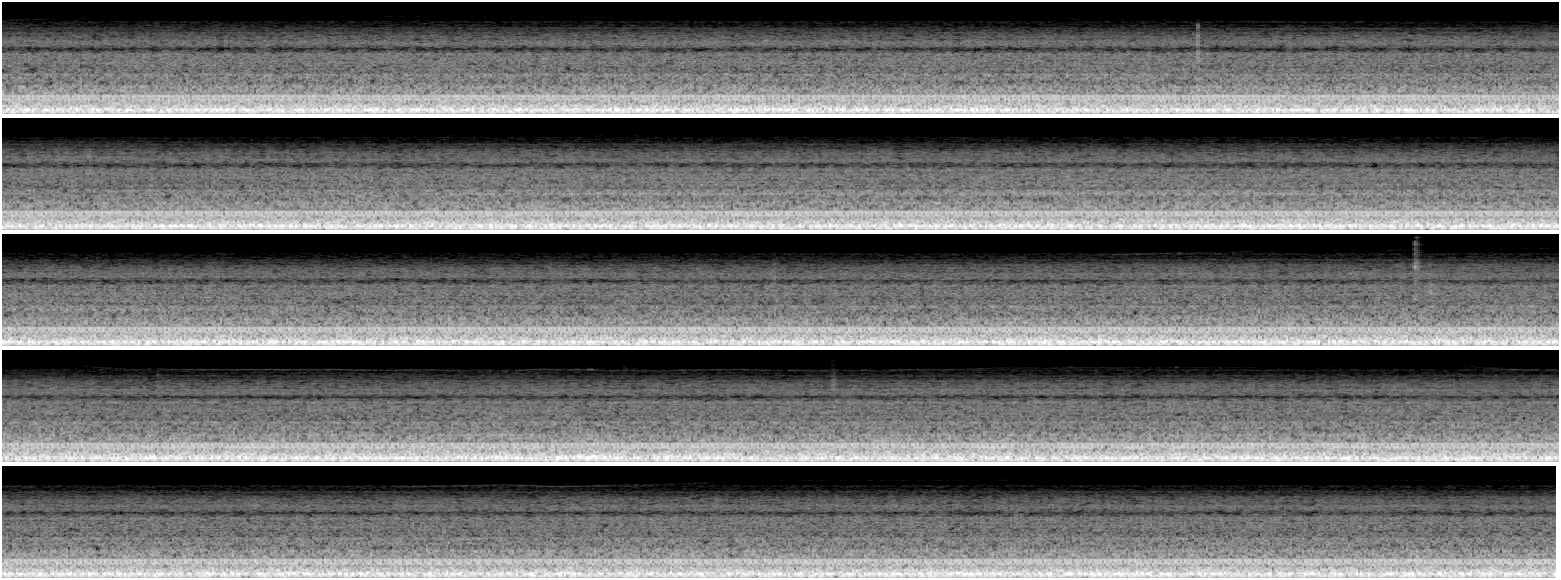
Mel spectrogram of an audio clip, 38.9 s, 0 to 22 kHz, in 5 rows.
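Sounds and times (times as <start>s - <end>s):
excavator diesel engine running: 0.0s - 38.9s
high whine: 22.9s - 29.0s.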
